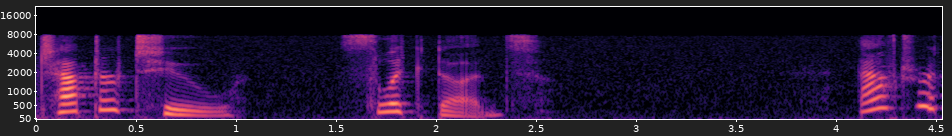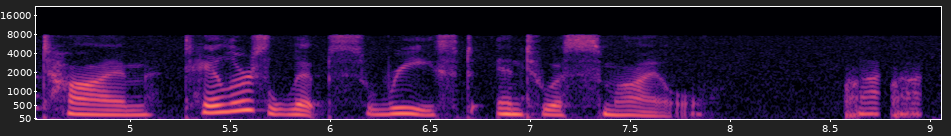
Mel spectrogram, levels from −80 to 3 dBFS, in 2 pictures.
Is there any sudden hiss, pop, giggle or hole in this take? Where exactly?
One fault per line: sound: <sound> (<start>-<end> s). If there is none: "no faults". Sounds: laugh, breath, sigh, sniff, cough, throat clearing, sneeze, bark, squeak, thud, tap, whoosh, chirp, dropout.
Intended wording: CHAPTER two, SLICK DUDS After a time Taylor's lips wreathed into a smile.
sound: laugh (8.6-9.0 s)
